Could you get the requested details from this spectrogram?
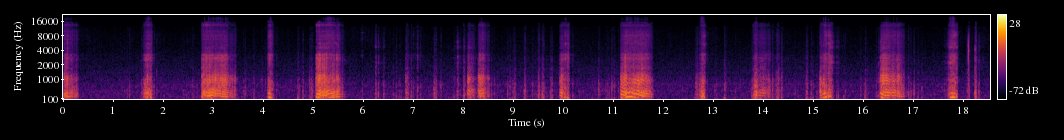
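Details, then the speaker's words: Little Brody, a dog, snoring while sound asleep in his swing, first time heard snoring: repeated rough, fluttering breath noises with quiet gaps between them. "Just like little Brody is snoring. Just like his father."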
